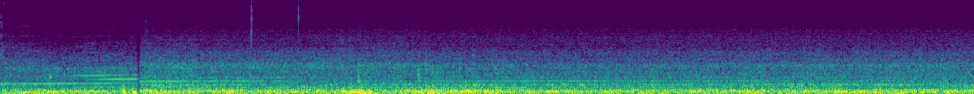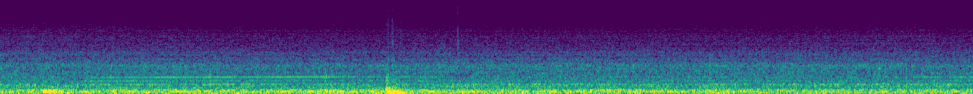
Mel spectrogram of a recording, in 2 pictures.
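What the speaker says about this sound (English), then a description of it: "I'm driving his mom's car back." Steady engine and road rumble from inside a car moving on a freeway, a constant drone with faint tonal whine and an occasional bump.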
